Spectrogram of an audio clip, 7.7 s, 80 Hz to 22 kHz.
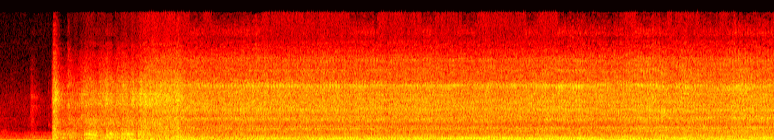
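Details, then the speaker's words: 2010 Alfa Romeo Giulietta QV 1750 TBI, first start after repair work with fresh oil and filter, cranked with plugs disconnected first to build oil pressure; quick crank catches, steady even idle, no knocks or rattles, no engine light; normal start and idle. "So we have no engine management light on, which is good, and the car is sounding good."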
